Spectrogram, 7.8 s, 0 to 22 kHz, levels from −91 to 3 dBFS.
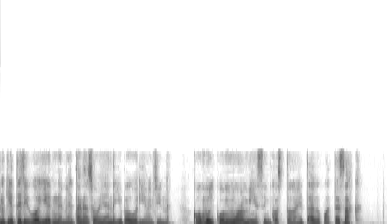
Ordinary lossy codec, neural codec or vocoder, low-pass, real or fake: none; codec, 16 kHz, 1.1 kbps, Voila-Tokenizer; 7.2 kHz; fake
